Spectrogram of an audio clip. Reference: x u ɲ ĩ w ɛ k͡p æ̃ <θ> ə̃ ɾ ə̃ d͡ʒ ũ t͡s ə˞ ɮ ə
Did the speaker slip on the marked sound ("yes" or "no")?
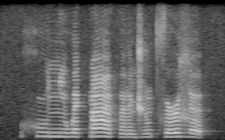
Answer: no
